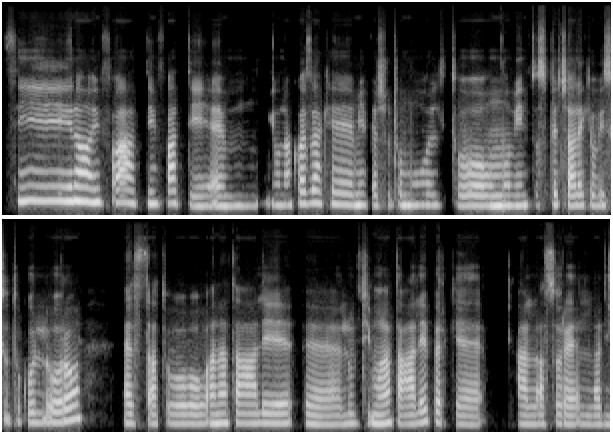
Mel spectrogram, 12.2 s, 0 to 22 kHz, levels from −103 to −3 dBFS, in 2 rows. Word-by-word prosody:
Sì, 275 0 +2
no, 270 -1 +8
infatti, 235 -2 +2
infatti, 225 -2 0
ehm, 185 0 -3
è 225 - -12
una 195 0 -3
cosa 225 +2 +1
che 215 -3 -2
mi 200 0 +1
è - - -11
piaciuto 195 +1 -8
molto, 200 -1 -4
un 185 0 +2
momento 190 +1 0
speciale 195 -1 +1
che 195 - -7
ho - - -5
vissuto 195 +1 -5
con 190 0 -3
loro, 220 +8 +4 0.4
è 180 - +1
stato 170 0 -1
a 175 0 +3
Natale, 180 0 +1
ehm, 160 -2 -2
l'ultimo 175 0 -3
Natale, 180 +2 +2
perché 160 -6 -3 0.3
alla 165 -1 -1
sorella 165 -1 -2
di 160 -1 -9
190 Hz, 160 wpm, -23 LUFS, 175-205 Hz, 0.4 s, no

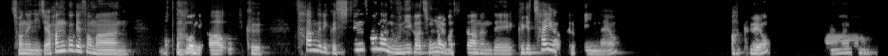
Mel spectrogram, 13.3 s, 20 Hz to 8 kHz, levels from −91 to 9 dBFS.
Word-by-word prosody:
저는 130 -2 -1
이제 120 +2 0
한국에서만 135 - +3 0.4
먹다 - - -4
보니까 125 -5 +5
우 140 +3 -5
그 120 - -3 0.4
사람들이 245 - 0
그 145 - -2
"신선한 270 - 0
우니가 155 +2 0
정말 165 +2 +1
맛있다." 135 +3 -2
하는데 125 -3 -4
그게 150 +2 -2
차이가 255 - +2
그렇게 135 -1 -10
있나요? 115 - -5 1.7
아 130 0 -6
그래요? 135 -2 0 0.9
아 145 +1 -7
145 Hz, 230 characters per minute, -23 LUFS, 125-170 Hz, 1.7 s, 보니까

